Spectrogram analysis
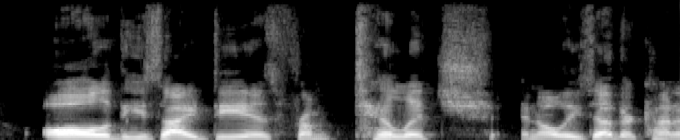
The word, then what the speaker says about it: Tillich: this Skype call, Martin Luther King was into Illich, right? Is that how you say it? Tillich, yeah.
